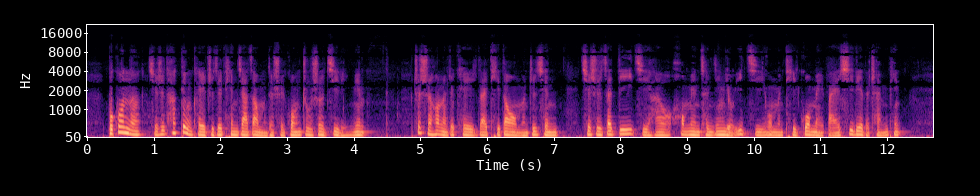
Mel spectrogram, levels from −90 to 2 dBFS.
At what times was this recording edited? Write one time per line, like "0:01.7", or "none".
0:00.9
0:04.7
